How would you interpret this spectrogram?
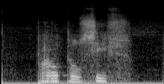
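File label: "propulsief", Dutch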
